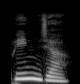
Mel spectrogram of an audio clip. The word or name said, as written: ಪಿಂಜ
